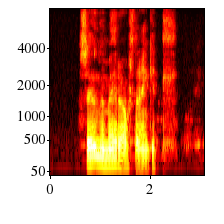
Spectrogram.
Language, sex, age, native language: Icelandic, male, 40-49, Icelandic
